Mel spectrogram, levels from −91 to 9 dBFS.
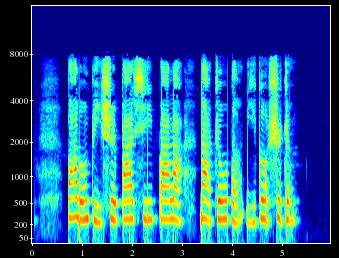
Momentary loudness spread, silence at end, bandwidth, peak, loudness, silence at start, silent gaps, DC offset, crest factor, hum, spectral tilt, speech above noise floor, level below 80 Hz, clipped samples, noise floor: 9 LU; 0.7 s; 8.2 kHz; -2 dBFS; -17 LUFS; 0.3 s; none; under 0.1%; 16 dB; none; -3 dB/octave; 58 dB; -54 dBFS; under 0.1%; -75 dBFS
